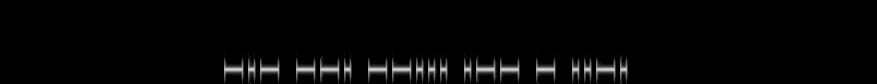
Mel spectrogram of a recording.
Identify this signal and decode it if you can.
Morse code, heard as a keyed tone, about 20 wpm, 700 Hz. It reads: KG7WTF
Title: USA Call Signs - 6 Characters - Repeated 2x - 20wpm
